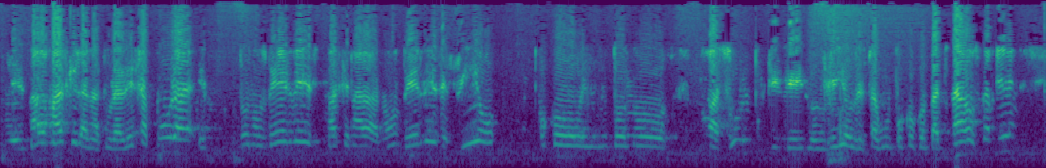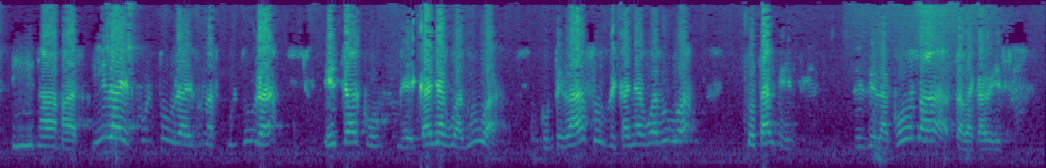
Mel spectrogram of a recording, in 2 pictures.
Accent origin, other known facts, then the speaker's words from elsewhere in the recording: Ecuador; nosotros mismos, como ecuatorianos a nuestra Amazonía, tenemos que respetarla.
